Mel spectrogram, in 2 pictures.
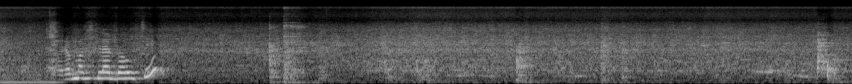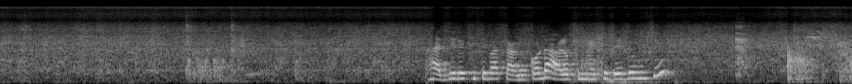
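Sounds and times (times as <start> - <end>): masala sizzling in oil: 0.0 - 17.0
metal spatula scraping pan: 0.1 - 1.2.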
